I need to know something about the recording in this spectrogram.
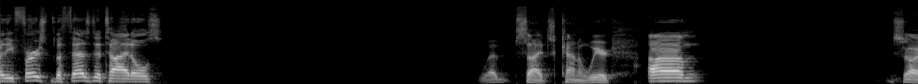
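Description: A young man talks animatedly into a close microphone, in short bursts with pauses.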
